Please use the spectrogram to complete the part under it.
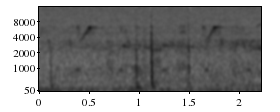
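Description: A putter taps a golf ball softly.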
